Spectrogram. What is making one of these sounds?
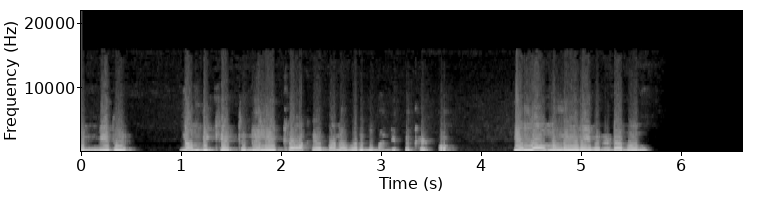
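An elderly man speaks slowly and solemnly into a microphone.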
